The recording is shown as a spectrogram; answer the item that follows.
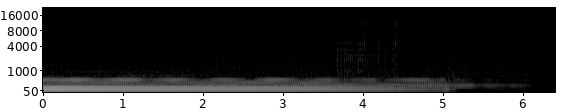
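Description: The last held low note of the background piano music, a steady tone with a few overtones, slowly fading out and dying away about five seconds in.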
